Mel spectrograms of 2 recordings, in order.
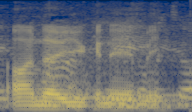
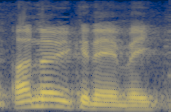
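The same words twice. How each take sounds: First: Said in the usual way. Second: Projecting across the room; louder, projecting. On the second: Real, not acted. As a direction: push the voice out to the back. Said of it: "for being loud".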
